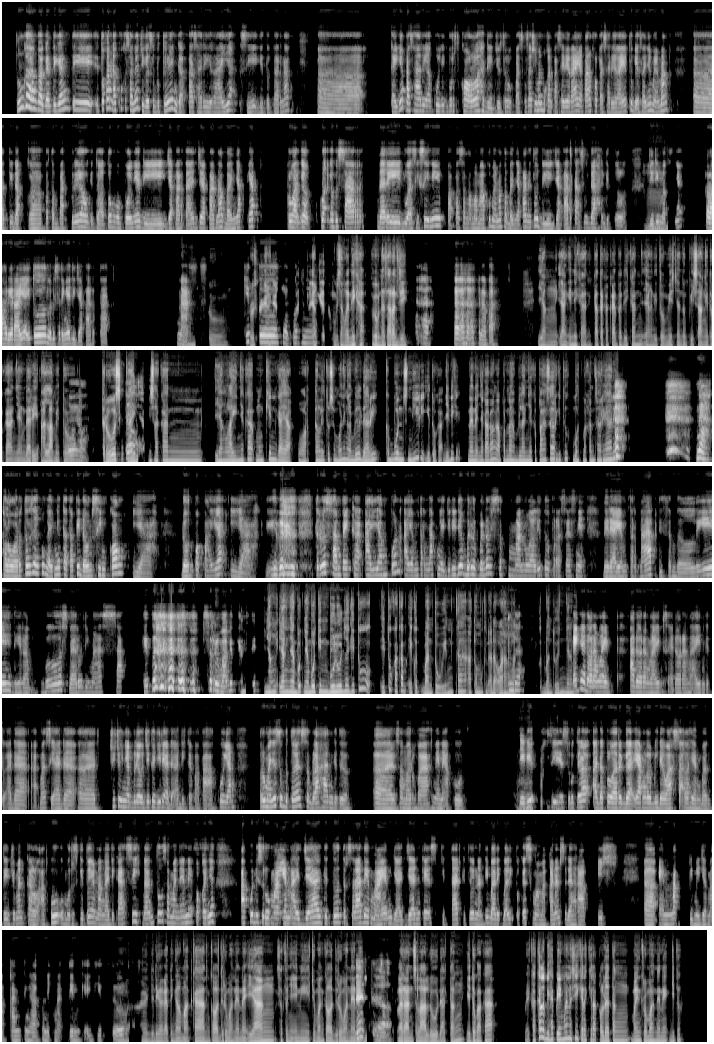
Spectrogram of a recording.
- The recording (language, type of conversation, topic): Indonesian, podcast, Ceritakan pengalaman memasak bersama nenek atau kakek dan apakah ada ritual yang berkesan?
- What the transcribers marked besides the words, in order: tapping; other background noise; laughing while speaking: "Kak"; chuckle; laughing while speaking: "gitu"; laugh; unintelligible speech; in English: "happy"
